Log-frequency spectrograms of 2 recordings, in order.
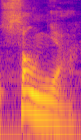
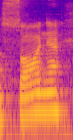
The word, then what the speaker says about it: Sonja: a pronúncia certa mesmo no filme eles falam Sônia mas eu não consigo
